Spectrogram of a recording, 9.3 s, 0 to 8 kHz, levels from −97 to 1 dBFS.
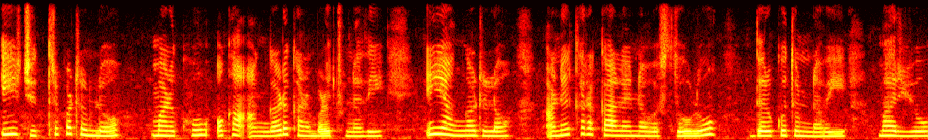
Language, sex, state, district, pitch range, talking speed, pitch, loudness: Telugu, female, Andhra Pradesh, Guntur, 250-295 Hz, 105 wpm, 270 Hz, -15 LUFS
